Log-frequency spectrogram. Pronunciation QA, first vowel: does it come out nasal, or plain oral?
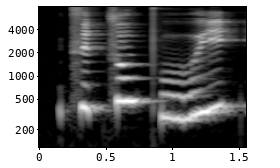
oral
